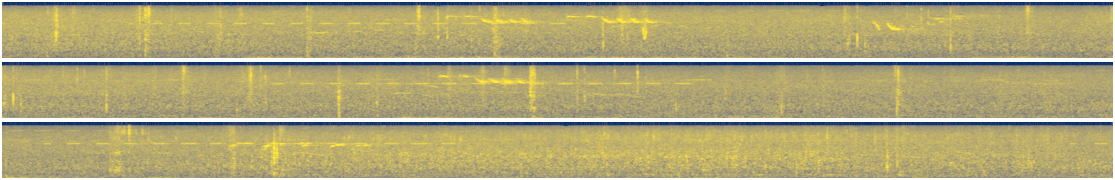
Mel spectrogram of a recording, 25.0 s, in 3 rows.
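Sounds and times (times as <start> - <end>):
small birds singing: 0.3 - 22.2.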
